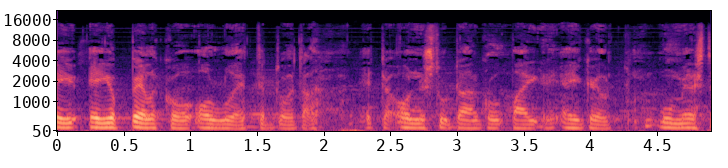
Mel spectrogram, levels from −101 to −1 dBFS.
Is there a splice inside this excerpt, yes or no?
no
